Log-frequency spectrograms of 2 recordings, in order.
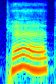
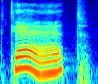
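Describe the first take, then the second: First: The pitch rises across the word. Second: The pitch falls and then rises. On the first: "was rising intonation" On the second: "with um, uh, falling rising"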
